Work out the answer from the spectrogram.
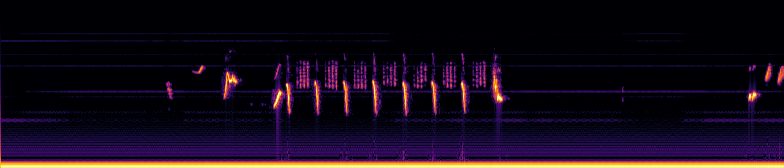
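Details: Common nightingale song with a few introductory chirps building into a rapid rhythmic series of sharp, clicking notes, then silence and a last brief phrase.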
